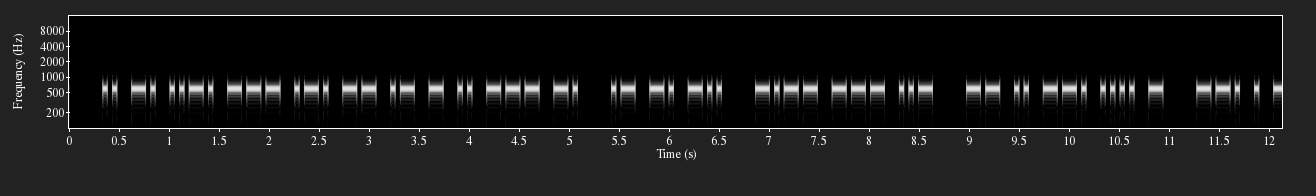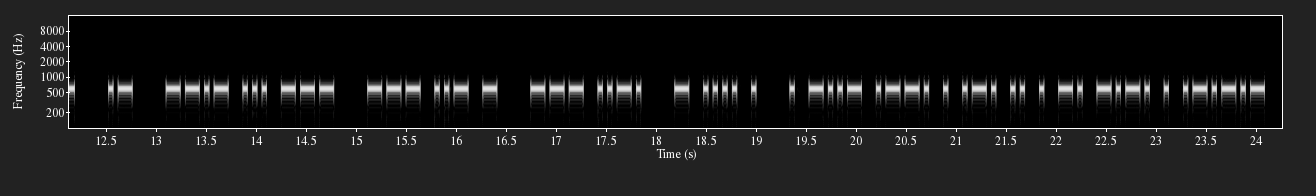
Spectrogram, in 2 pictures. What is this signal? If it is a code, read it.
Morse code, heard as a keyed tone, about 25 wpm, 600 Hz. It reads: INFORMATION AND YOU MIGHT GET A QSO OUT OF THE EXPERIENCE.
